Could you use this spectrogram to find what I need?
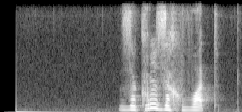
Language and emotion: Russian, angry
